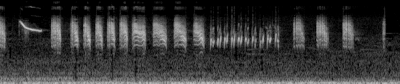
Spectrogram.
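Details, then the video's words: Eurasian reed warbler song played back in Urdaibai, Spain, where the first migrants of the season were being heard. A high slurred whistle opens a run of rasping chatter notes that shifts briefly into a lower buzzy trill. "Preciosos los cantos que tiene el carricerín común."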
